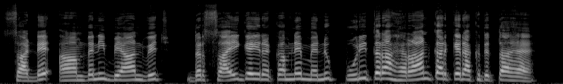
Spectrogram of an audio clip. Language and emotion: Punjabi, surprised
